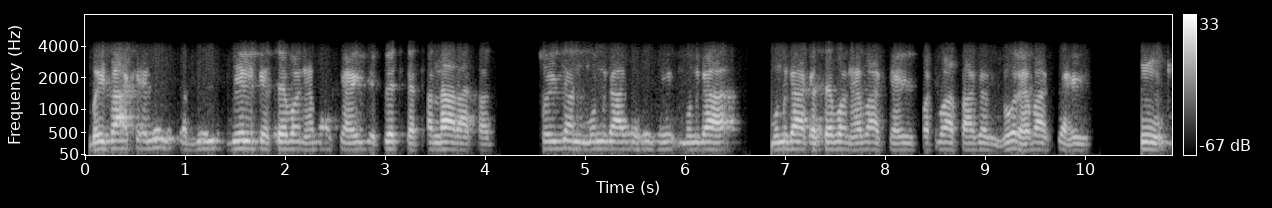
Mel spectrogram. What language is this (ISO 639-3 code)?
mai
